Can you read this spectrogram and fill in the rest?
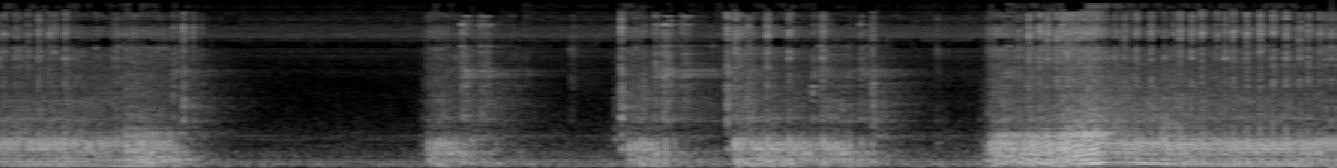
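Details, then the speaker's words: Echo two-stroke trimmer with Walbro WYK carburetor, crankcase sealed and fuel filter clean, idles evenly but each throttle blip flares then sags; it won't rev up, showing a lean bog. "It'll idle all day long, but it won't rev up."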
